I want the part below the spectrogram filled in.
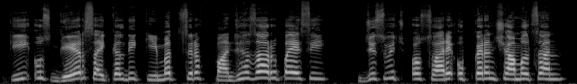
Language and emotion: Punjabi, surprised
